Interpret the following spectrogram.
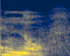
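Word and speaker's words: know: तो सभी अल्फाज के से शुरू हो रहे हैं, लेकिन एक लफ्ज़ इसमें ऐसा है जिसकी आवाज़ के की साइलेंट है और वो लफ्ज़ है नो।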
